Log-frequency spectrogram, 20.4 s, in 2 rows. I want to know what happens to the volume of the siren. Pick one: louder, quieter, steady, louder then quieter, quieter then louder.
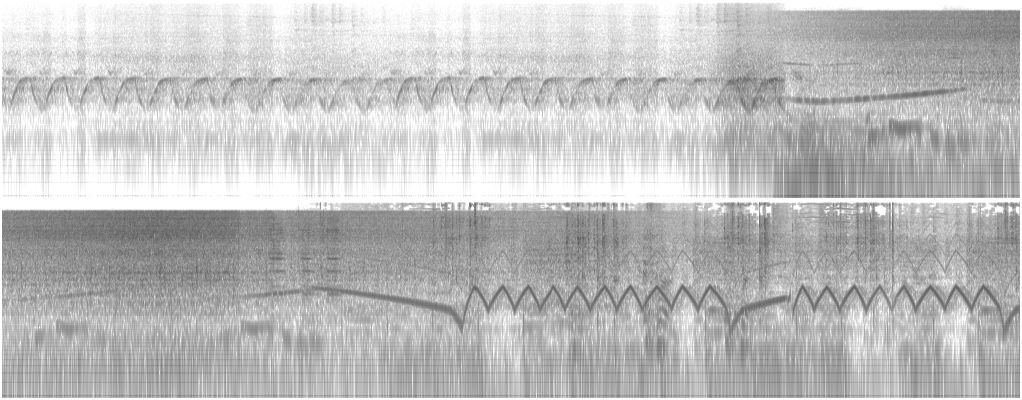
louder.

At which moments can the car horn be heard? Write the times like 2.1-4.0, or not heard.
12.7-13.7.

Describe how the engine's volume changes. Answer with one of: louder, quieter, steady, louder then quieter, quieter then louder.
louder then quieter.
